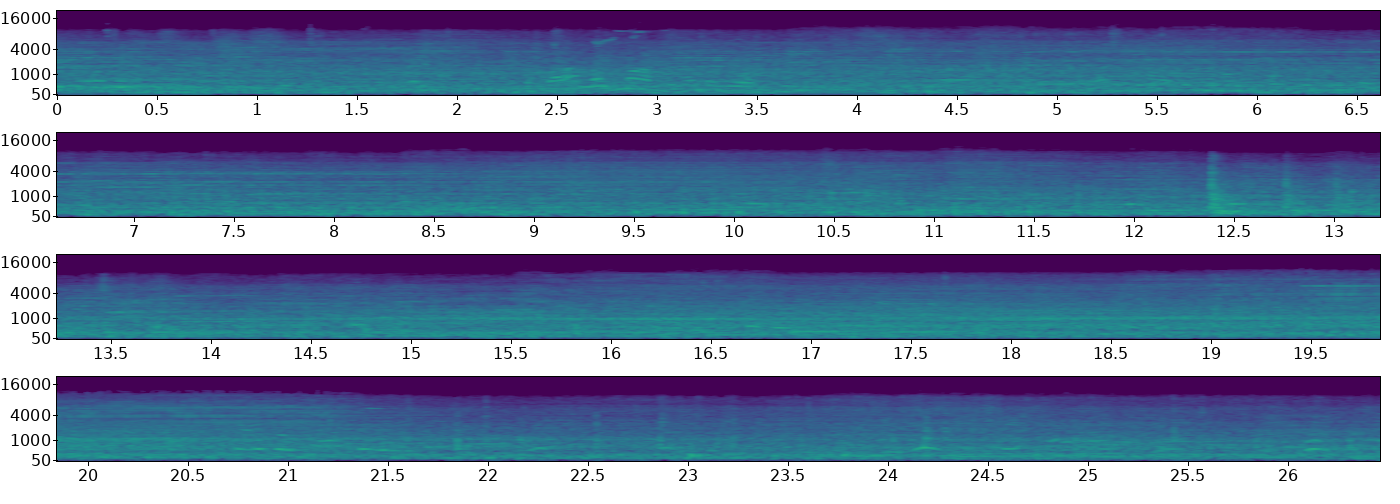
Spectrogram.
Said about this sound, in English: And some sounds of the city from upstairs at the venue. We have now set up and I'm leaning out a window. Just people watching and listening.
